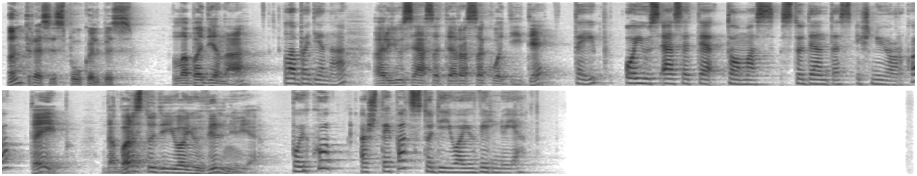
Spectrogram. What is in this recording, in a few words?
Dialog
